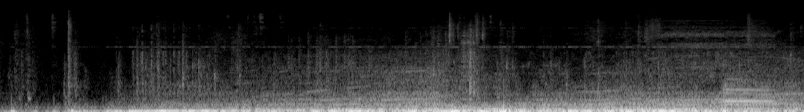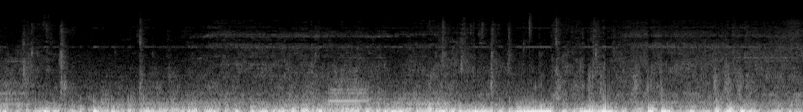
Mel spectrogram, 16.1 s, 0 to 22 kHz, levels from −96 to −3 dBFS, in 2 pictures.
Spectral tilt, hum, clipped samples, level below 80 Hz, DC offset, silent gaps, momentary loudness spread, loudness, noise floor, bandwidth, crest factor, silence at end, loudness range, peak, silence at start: -10 dB/octave; none; under 0.1%; -22 dBFS; under 0.1%; none; 8 LU; -27 LUFS; -42 dBFS; 2.3 kHz; 14 dB; 0 s; 4 LU; -8 dBFS; 0.05 s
